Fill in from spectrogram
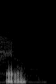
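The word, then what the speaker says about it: Pääbo: Svante Pabo, I think. – Pabo. I think it's Pabo. – Pabo, you're right. I think it's Pabo.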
